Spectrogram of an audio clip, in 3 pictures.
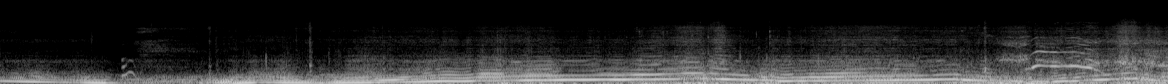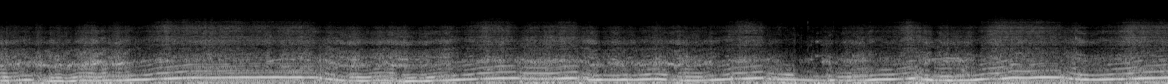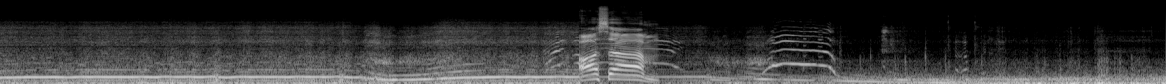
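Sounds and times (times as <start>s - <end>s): car engine revving hard: 11.0s - 29.2s.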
